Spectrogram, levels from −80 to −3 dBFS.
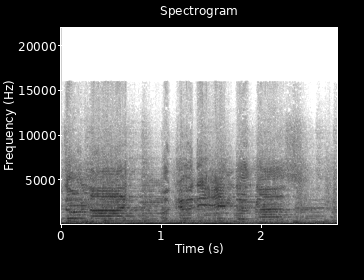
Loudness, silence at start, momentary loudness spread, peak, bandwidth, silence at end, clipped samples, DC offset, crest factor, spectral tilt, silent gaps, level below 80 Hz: -15 LUFS; 0 s; 4 LU; 0 dBFS; 16.5 kHz; 0 s; under 0.1%; under 0.1%; 14 dB; -4 dB/octave; none; -24 dBFS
